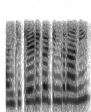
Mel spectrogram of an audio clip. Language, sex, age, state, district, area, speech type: Dogri, female, 18-30, Jammu and Kashmir, Samba, urban, conversation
